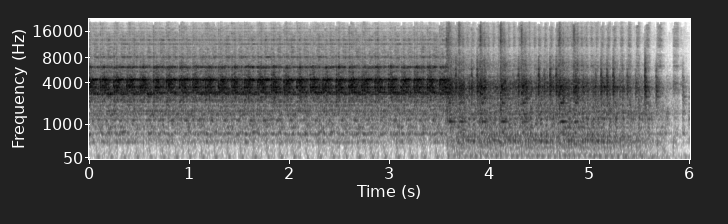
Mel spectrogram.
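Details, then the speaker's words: SMZ invalid carriage (motorized microcar) first start after long storage: steady rapid cranking chug about four beats a second, never catches; spark plug found flooded, spark checked good, timing at TDC instead of 3–4 mm before; cause suspected. "выкрутка кая а свеча залита х Ладно сейчас пальм свечу пропали хорошенько"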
